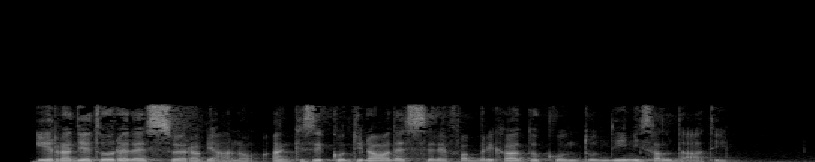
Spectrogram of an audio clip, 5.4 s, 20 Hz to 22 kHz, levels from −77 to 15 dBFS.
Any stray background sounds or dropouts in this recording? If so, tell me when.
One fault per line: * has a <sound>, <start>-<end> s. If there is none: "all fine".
all fine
